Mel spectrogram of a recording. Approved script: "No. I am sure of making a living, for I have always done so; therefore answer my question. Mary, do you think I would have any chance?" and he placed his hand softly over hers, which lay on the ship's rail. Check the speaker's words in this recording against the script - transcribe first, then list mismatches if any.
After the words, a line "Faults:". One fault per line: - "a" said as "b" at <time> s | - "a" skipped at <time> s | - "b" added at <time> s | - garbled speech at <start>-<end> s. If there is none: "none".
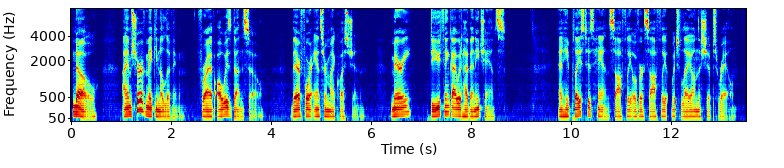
"No. I am sure of making a living, for I have always done so; therefore answer my question. Mary, do you think I would have any chance?" and he placed his hand softly over softly, which lay on the ship's rail.
Faults:
- "hers" said as "softly" at 11.5 s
